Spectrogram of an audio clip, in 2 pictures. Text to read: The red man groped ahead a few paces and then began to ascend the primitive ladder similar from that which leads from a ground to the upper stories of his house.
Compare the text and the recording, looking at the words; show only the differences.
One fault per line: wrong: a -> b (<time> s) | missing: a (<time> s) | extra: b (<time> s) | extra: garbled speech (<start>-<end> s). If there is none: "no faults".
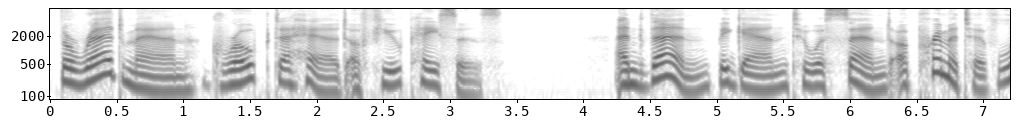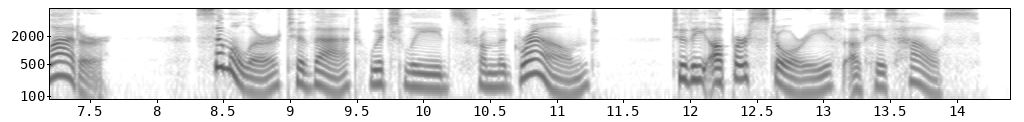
wrong: the -> a (6.3 s)
wrong: from -> to (8.9 s)
wrong: a -> the (10.5 s)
